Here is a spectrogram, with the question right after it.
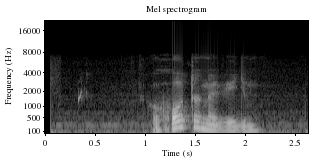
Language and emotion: Russian, neutral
